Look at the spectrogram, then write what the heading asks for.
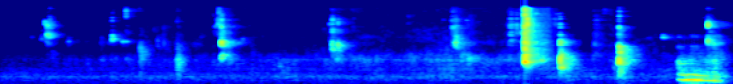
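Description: Close-up mouth sounds of someone gnawing and sucking on a fried chicken drumstick bone: scattered wet smacks and sharp clicks, the loudest about five seconds in, with a brief vocal sound near the end.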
